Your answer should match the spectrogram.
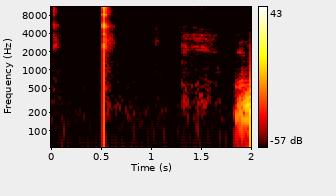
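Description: A faint click, then a single sharp click about half a second in.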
